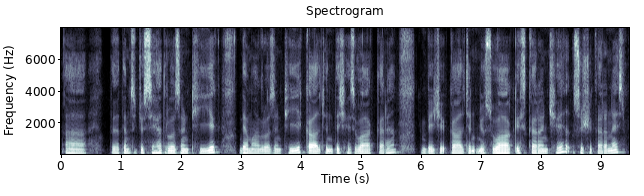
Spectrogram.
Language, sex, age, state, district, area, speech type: Kashmiri, male, 30-45, Jammu and Kashmir, Shopian, rural, spontaneous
